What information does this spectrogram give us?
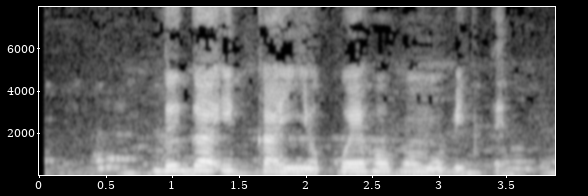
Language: Nüpode Huitoto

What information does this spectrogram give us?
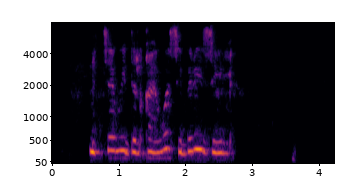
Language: Kabyle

